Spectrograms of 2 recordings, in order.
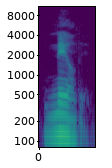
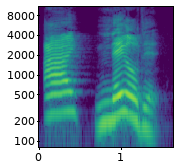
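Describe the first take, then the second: First: Soft, low Nailed it, almost under the breath; quiet nailed it. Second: Loud, slow, punching I nailed it; emphatic declaration. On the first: Pastor closing Paul's boast, soft and hushed. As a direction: let Nailed it settle, hushed. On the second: Paul declaring his finished life, loud and emphatic. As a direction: slam down I nailed it as a triumph. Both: Acted. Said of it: "It's emphatic".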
